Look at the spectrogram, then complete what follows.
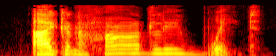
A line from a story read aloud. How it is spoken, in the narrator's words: said Professor McGonagall in a coldly indifferent voice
